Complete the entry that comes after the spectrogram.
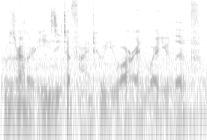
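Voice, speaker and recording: A man playing a bitter, remorseful villain in an audio roleplay, confessing in a low, intimate voice that sometimes drops to a whisper. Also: a little fast, creaky. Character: remorseful bitter male villain, young adult. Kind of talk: audio roleplay addressed to the listener. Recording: steady ambient background noise.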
